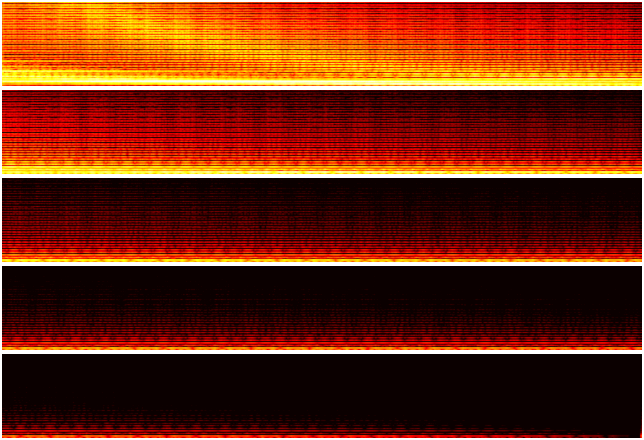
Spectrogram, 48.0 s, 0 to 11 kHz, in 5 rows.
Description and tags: Q Saw filter sweep - E3
This is a saw wave sound from my Q Rack hardware synth with a long filter sweep imposed on it. The sound is on the key in the name of the file. It is part of the "Q multi 003: saw filter sweep" sample pack.
electronic, multi-sample, saw, sweep, synth, waldorf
